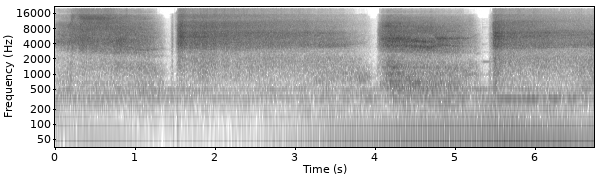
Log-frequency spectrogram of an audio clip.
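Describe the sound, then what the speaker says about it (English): Breath pushed out through pursed lips during breathing exercise, a close, steady airy hiss running through the clip, broken by three short gaps where fresh breaths begin, with no talking. "On the exhales, when we're pursing our lips."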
